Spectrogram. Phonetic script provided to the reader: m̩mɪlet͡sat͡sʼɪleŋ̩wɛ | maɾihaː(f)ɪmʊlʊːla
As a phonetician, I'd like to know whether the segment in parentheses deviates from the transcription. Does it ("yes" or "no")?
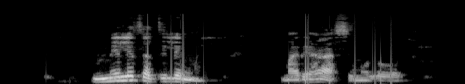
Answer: yes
